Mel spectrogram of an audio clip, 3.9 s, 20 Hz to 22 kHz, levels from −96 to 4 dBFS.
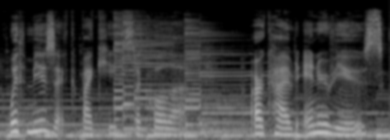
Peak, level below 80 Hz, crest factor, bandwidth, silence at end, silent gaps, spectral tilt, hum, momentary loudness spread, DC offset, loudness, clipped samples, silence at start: -12 dBFS; -56 dBFS; 18 dB; 16 kHz; 0 s; none; -6 dB/octave; none; 7 LU; under 0.1%; -30 LUFS; under 0.1%; 0 s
